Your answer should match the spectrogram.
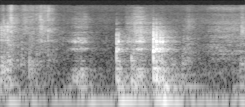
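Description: A steel frying pan scraping on a glass-ceramic hob as it is shifted, in a few short rasps about a second apart.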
